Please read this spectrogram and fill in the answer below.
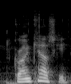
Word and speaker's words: Gronkowski: Gronkowski.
